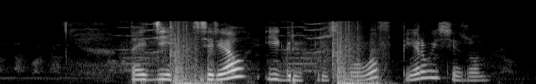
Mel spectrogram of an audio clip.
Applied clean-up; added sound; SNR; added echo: none; Squeak / Slam / Wood; 6 dB; none.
